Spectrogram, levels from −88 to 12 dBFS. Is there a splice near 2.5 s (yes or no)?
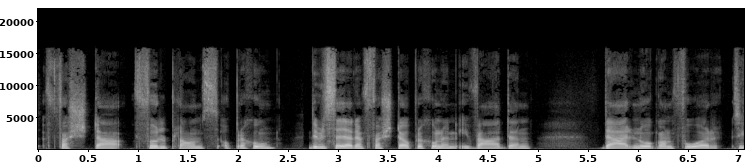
no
